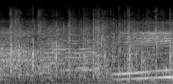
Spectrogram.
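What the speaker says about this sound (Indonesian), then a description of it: "kita aplaus dulu untuk regu A" Audience clapping for Team A at a district-level Ramadan quiz competition, a steady wash of applause mixed with murmuring crowd noise and a rising tone near the end.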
